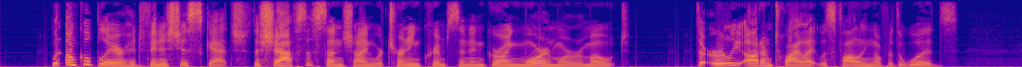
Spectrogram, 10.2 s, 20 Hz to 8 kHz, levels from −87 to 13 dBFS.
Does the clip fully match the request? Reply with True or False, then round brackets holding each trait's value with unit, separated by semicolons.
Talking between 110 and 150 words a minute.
False (170 wpm)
